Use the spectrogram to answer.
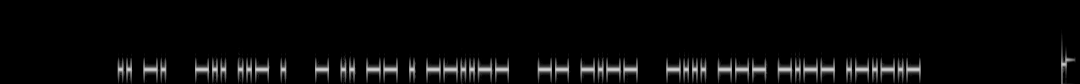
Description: Morse code, heard as a keyed tone, about 28 wpm, 700 Hz. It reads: IN DUE TIME, MY BOY.
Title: Sentences from Top 1000 Words - Review Part 6 - 28wpm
